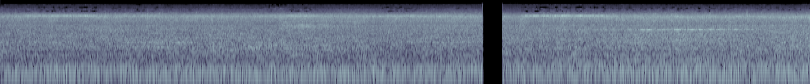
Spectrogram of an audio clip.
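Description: Steady background rumble and hiss with no distinct events, cut off by a brief gap of silence about six seconds in.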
